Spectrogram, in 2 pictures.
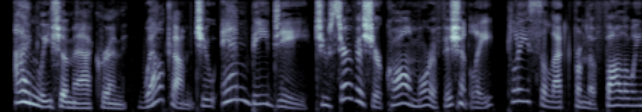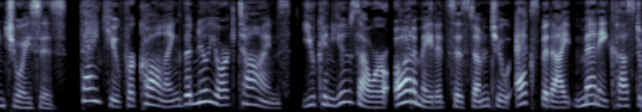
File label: Voicemail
